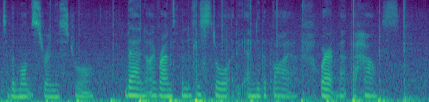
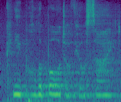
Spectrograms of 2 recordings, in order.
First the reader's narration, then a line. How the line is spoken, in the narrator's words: I called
